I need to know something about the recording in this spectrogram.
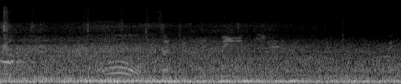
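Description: A steady low hum, like a motor or traffic, with one short rising-and-falling high-pitched vocal call about a second in.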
